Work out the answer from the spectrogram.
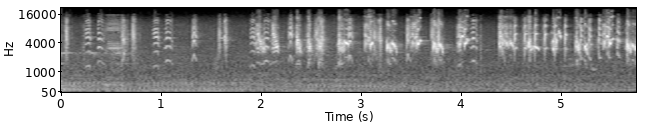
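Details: Long-tailed shrike singing in the wild: quick scratchy chirps at first, building into loud, harsh, chattering bursts repeated about twice a second.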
